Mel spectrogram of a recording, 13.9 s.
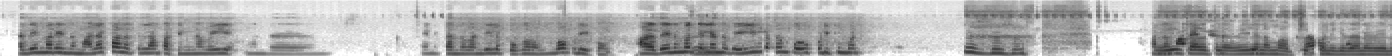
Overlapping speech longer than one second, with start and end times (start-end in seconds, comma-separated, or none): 11.6-13.3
